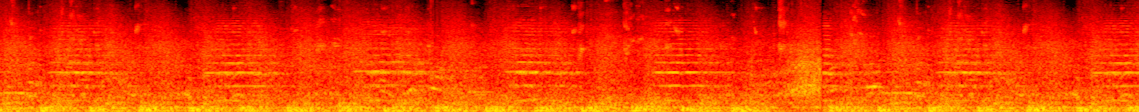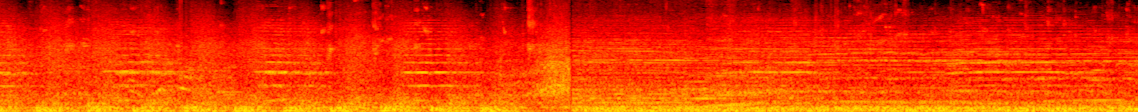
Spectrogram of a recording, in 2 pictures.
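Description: A basketball being dribbled on a hardwood court, in a steady rhythm of about two bounces a second, over the noise of an arena crowd.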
